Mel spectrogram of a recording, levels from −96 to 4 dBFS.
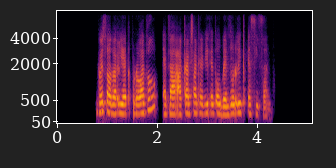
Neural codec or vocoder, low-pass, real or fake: codec, 16 kHz, 1 kbps, FreqCodec, smaller model; 7.2 kHz; fake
